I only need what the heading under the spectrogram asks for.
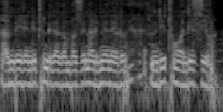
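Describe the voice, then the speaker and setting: A man's voice: mid-range voice, completely flat delivery, quick pace, mellow. A man from Malawi with a Malawian accent, a singer giving informal greetings to friends and family.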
